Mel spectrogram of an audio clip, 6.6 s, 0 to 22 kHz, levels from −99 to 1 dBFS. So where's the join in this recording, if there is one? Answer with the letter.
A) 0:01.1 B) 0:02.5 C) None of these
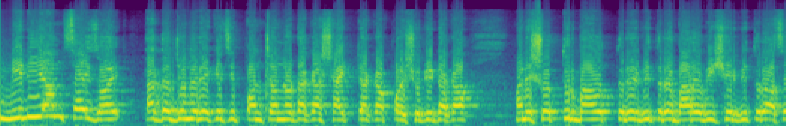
A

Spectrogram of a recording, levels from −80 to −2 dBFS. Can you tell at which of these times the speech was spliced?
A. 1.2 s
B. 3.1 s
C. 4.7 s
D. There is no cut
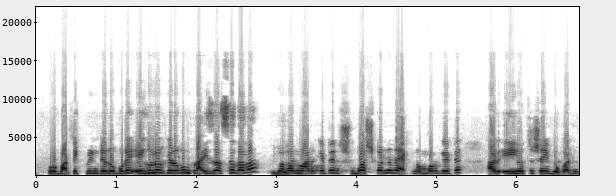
B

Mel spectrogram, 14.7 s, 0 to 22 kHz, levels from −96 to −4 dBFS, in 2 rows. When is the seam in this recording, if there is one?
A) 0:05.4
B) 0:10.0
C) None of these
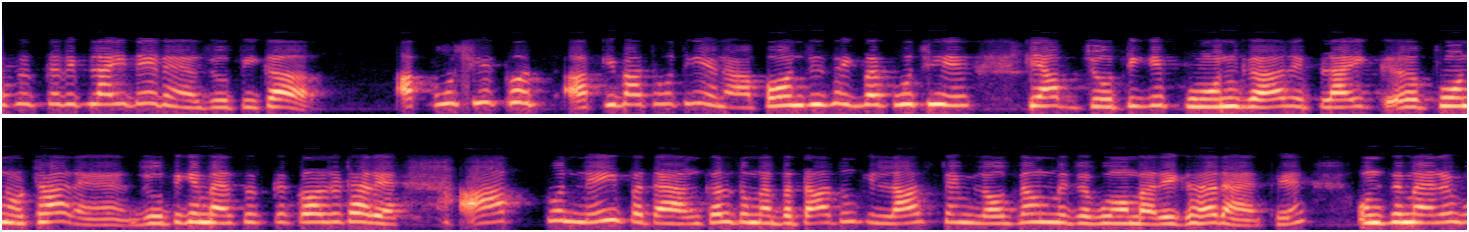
C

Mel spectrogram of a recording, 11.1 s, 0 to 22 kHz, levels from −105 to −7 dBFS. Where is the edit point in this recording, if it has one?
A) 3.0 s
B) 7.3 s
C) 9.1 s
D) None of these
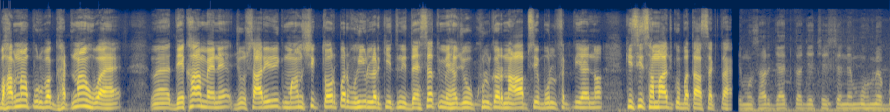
C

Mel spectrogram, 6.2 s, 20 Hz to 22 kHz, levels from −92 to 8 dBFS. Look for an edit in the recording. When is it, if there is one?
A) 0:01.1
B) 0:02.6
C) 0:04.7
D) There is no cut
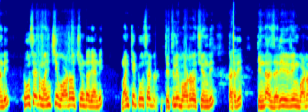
C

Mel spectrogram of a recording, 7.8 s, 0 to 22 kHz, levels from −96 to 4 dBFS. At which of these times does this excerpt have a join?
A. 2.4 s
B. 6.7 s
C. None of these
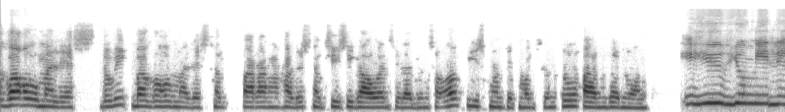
B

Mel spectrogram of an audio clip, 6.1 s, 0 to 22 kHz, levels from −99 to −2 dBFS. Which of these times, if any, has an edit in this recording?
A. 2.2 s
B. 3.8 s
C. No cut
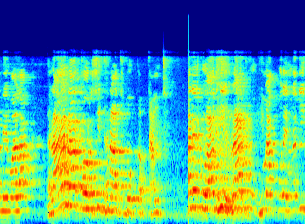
B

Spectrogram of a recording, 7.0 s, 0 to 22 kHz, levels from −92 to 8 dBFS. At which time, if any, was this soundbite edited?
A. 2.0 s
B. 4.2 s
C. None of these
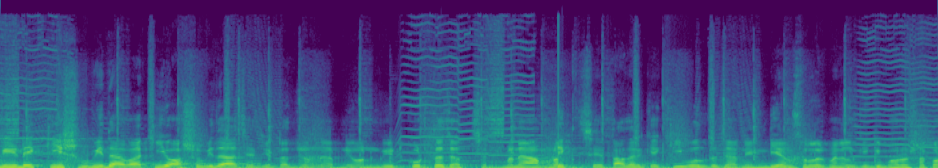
B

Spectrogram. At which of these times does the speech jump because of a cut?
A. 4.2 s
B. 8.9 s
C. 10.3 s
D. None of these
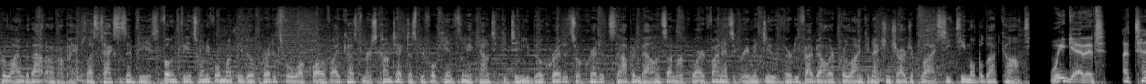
C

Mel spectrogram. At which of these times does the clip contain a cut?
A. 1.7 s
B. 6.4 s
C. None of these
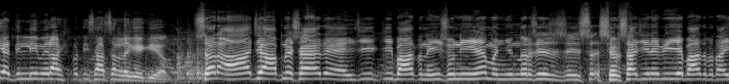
C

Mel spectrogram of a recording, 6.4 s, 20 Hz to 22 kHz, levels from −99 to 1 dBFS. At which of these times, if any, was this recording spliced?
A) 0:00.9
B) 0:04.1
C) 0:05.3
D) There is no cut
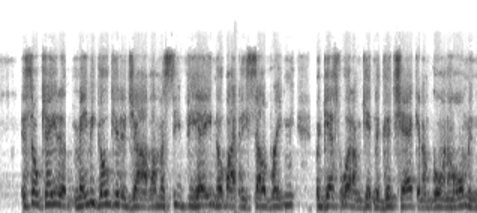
A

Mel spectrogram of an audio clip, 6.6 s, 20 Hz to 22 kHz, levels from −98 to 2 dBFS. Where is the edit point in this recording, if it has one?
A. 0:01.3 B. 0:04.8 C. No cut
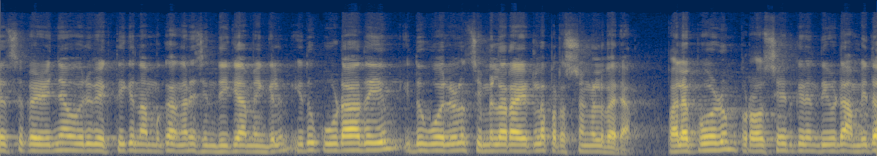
B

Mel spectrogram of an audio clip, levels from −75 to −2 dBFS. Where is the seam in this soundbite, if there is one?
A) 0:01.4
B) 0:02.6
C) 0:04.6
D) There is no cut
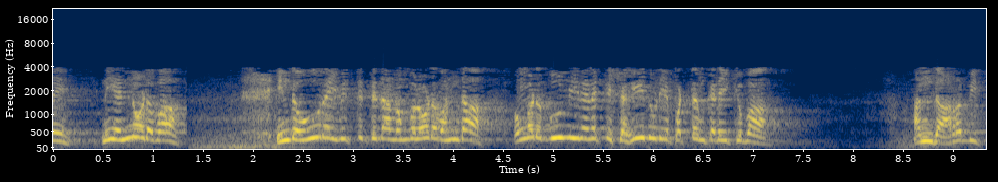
A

